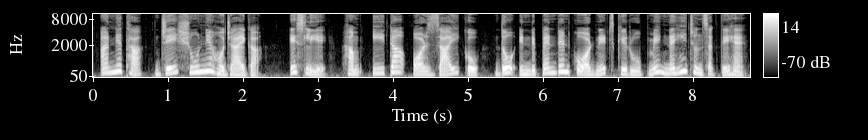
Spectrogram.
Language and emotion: Hindi, neutral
